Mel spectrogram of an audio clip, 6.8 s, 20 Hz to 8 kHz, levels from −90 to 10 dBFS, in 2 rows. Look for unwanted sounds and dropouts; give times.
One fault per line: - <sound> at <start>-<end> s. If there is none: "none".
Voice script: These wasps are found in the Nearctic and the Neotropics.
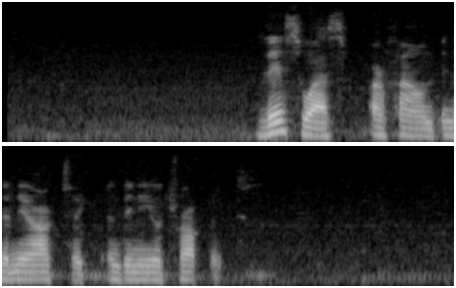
none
